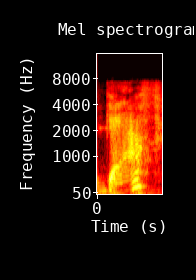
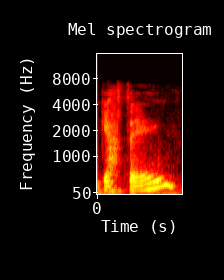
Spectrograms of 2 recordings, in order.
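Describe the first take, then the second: First: It is one syllable rhyming with laugh. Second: It is two syllables rhyming with cafe. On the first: "rhymes with laugh"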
